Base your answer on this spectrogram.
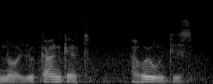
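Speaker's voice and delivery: ordinary delivery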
